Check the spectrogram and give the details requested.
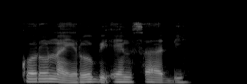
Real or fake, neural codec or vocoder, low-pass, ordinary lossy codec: fake; vocoder, 44.1 kHz, 80 mel bands, Vocos; 7.2 kHz; none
